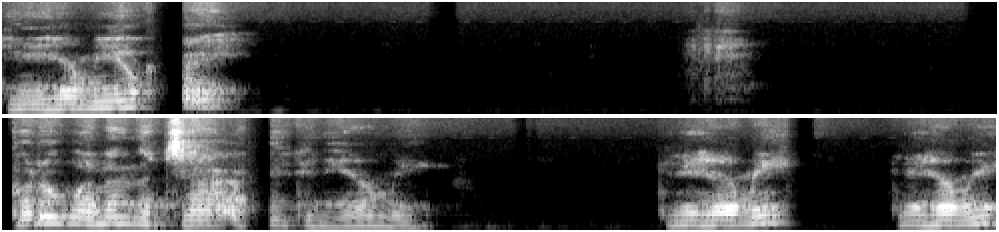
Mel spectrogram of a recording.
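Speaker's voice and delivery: deliberately muffled voice, as if mouth covered. Asking the chat if they can hear: talking with mouth covered on purpose. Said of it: "I have my whole mouth covered".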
